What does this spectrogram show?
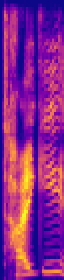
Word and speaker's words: Tighe: Is it Tighe? How do you pronounce his name? Tighe? Kevin I thought it Tighe? was Teague. It Ti- just sounded like Teague? Teague.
